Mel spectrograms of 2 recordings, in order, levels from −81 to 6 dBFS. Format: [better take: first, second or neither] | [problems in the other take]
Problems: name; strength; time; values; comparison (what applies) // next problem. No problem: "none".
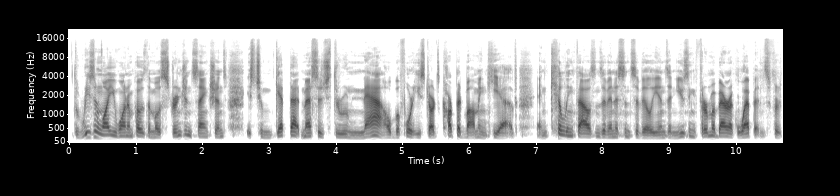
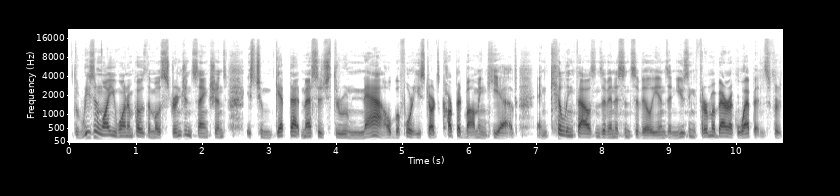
neither | thin; very; fading below 350 Hz; the same in both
